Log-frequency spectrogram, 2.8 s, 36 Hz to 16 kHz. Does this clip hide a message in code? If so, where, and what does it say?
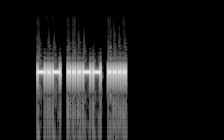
Yes: Morse code from 0.5 to 1.6 s, heard as a keyed tone, about 38 wpm, 700 Hz. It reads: K3H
